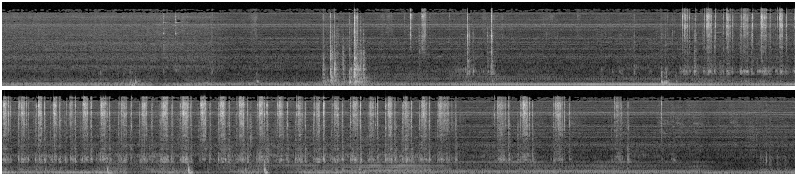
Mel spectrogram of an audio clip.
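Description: Hand tools on a valve spring compressor bolted to the engine head: a few sharp metal clanks, the loudest about seven seconds in, then a fast, even run of ratchet-like clicks, about four a second, for roughly ten seconds as the compressor's bolt is turned. A steady low hum lies underneath throughout.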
